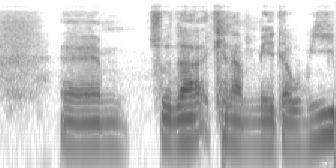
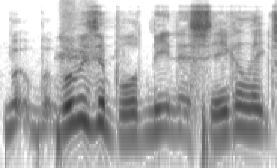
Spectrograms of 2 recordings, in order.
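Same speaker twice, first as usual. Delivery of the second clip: ordinary talk, nothing marked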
